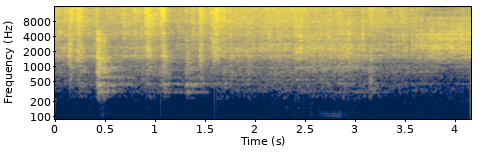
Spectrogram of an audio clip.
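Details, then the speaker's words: Velo Orange rear hub on a touring bike, right after the freehub body was pulled and the pawls and ratchet ring cleaned and re-greased: spinning rear wheel gives a soft hissy whir with faint scattered ticks, much quieter than before, night and day. "well now people on the trip won't hear me coming so probably should add a bell to this one"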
